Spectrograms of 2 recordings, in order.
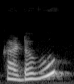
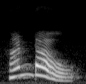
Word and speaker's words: Kadavu: Did you say Kadavu? It is pronounced Kandau.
